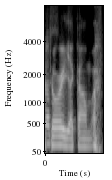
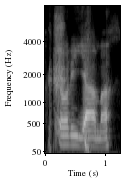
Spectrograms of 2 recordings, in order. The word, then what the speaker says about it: Toriyama: I think you said Toriyama. – Toriyama. – Toriyama, yeah. Sorry. I'm looking at the Google right now. I'm like, what is that? What is that? – Sorry. Akira Toriyama.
